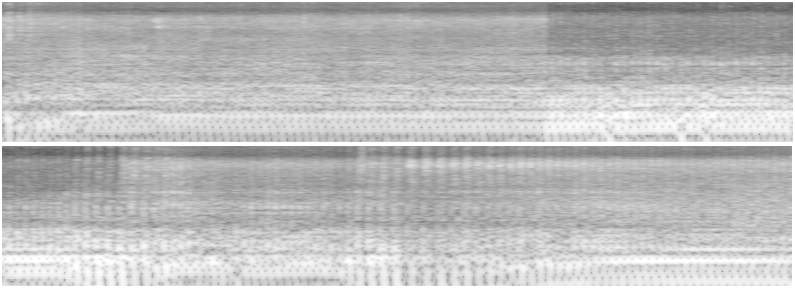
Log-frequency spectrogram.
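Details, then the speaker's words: Small lawn mower engine with a rough, hammering bottom-end knock under a rattly exhaust, rising and falling with the throttle; rod knock is suspected, but it may last another season. "that loud knock at the bottom is what i think uh is rod knock but i do believe that you make it through a season with uh with this or more"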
